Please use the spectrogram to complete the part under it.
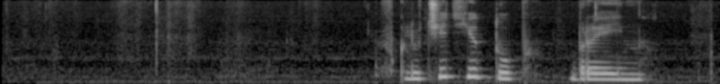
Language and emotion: Russian, neutral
